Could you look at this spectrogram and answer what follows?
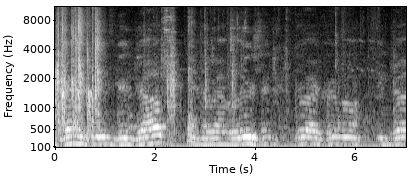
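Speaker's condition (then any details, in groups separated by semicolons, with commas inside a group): ALS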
